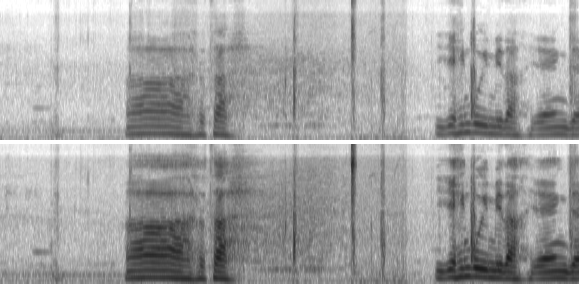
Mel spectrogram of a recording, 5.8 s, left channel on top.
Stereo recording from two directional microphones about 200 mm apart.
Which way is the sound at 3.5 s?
25° right (ahead or behind).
